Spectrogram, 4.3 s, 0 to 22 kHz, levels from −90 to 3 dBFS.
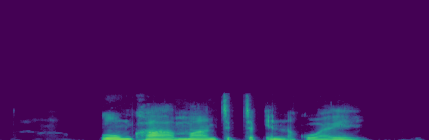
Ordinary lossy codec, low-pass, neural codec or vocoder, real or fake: AAC, 64 kbps; 7.2 kHz; codec, 16 kHz, 2 kbps, FreqCodec, larger model; fake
